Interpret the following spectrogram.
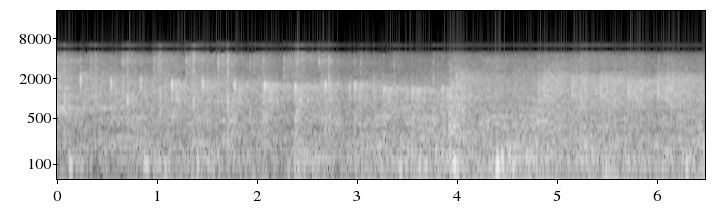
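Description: Busy indoor sports hall: a general murmur with a quick, fairly even run of short, sharp taps, about four a second, through the first few seconds.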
